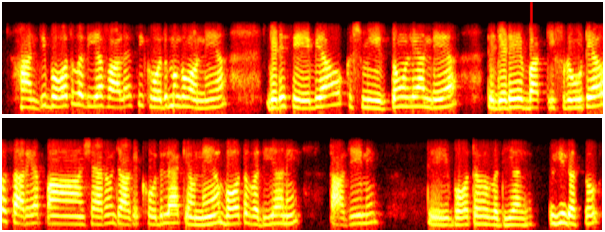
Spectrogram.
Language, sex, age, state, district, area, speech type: Punjabi, female, 30-45, Punjab, Tarn Taran, rural, conversation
